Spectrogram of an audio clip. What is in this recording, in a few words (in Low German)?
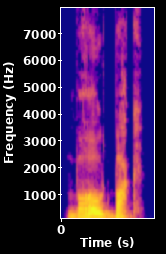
"Broodback", platt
